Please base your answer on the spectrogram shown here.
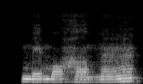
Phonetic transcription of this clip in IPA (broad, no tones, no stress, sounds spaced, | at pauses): m e m ɔ ɦ ʌ m œ̃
